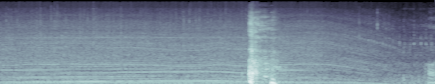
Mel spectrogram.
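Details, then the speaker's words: Adult gives two quick cough bursts during game commentary over game engine hum, then apologizes for the cough; cough. "Apologies for the cough, if you can still hear that."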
